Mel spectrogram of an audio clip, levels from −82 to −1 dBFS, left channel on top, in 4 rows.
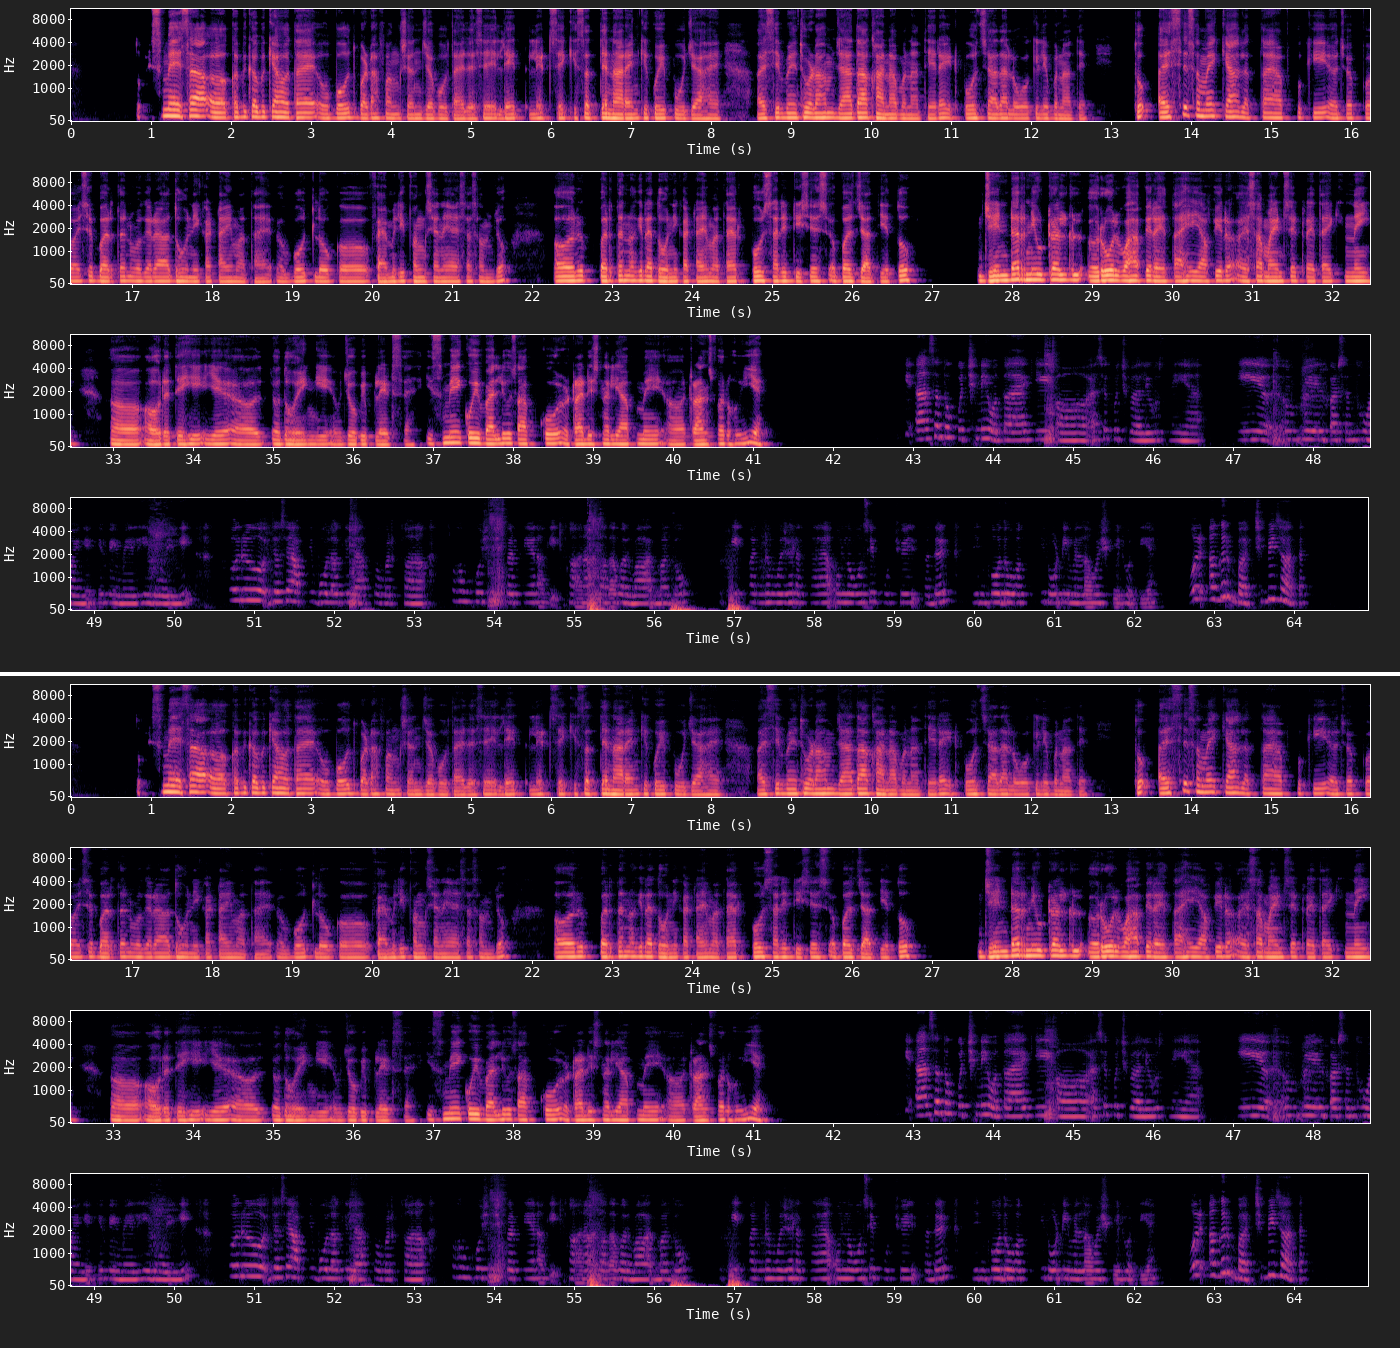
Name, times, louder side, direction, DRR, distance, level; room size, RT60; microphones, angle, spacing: voice 1, 1.0-12.7 13.3-21.7 22.3-26.7 27.6-41.1, left 3 dB, 50° left, 0.5 m, -22 dB
voice 2, 42.9-46.6 47.1-56.4 57.0-59.7 60.0-62.3 62.7-64.1, right 1 dB, 5° right, 1.5 m, -42 dB
sound 1, 44.6-44.8 47.5-48.2 48.6-48.9 49.7-50.0 51.1-51.2 52.2-52.5 53.9-54.2 54.8-54.9 55.2-55.5 56.1-57.5, equal, 30° left, 1.2 m, -36 dB
6.8 x 5.4 x 3.0 m
head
